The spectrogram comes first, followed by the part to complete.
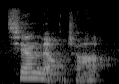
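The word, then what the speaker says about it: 千两茶: Can you give us the right tones? Qianliang Cha. So there's the right tones for Qianliang Cha, but I also saw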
